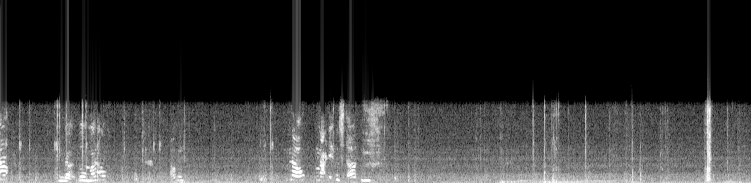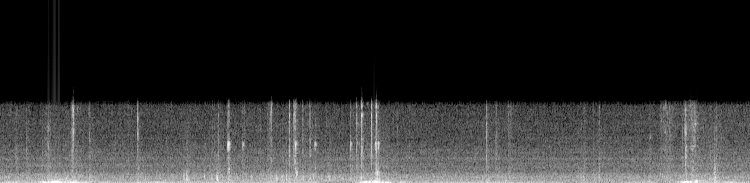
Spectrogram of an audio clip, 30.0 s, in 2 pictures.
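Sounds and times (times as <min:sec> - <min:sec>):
small ticks and rattles: 0:00.0 - 0:05.8, 0:16.4 - 0:23.4
vehicle engine idling and revving: 0:00.0 - 0:30.0.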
